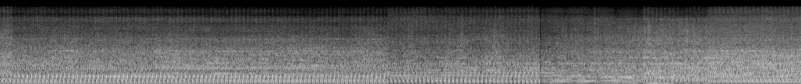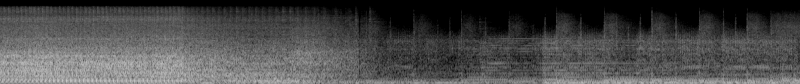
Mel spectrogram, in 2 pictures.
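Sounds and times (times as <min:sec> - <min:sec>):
lawn tractor engine running: 0:00.0 - 0:11.9.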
